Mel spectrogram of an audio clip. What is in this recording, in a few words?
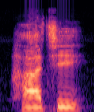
"haaci", Apatani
